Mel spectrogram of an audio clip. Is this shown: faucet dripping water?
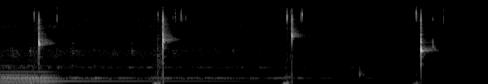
yes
